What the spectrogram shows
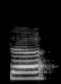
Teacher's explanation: At the back of them you put the tip of your tongue and say this sa with this whistle sound, and also air comes out of your mouth as well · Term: sa sound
